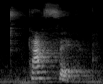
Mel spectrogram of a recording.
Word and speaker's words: café: Então, café é uma oxítona, certo?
